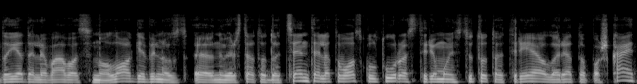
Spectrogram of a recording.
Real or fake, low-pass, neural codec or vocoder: real; 10.8 kHz; none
